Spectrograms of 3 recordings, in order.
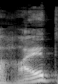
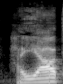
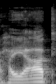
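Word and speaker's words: Hyatt: तो अक्सर लोग समझते हैं कि यह शायद कोई मिडिल ईस्टर्न नाम है या कोई मुस्लिम नाम है तो लोग अक्सर इसे हयात समझते हैं और हयात ही इसे प्रोनाउंस करते हैं।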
